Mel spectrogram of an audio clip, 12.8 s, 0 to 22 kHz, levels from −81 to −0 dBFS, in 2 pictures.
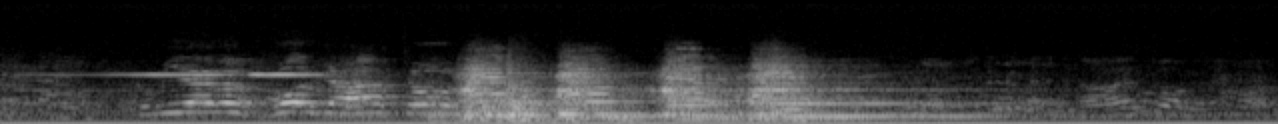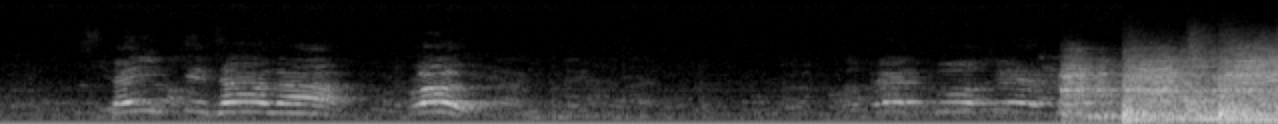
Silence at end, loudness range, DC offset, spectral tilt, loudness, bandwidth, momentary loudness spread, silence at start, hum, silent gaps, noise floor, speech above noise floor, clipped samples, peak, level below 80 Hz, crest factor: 0 s; 8 LU; 0.7%; -6.5 dB/octave; -29 LUFS; 19.5 kHz; 24 LU; 0 s; none; none; -53 dBFS; 25 dB; under 0.1%; -8 dBFS; -48 dBFS; 22 dB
